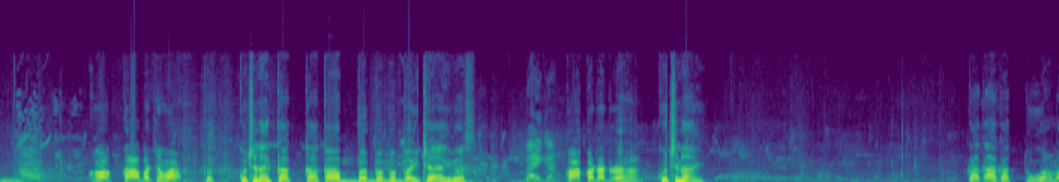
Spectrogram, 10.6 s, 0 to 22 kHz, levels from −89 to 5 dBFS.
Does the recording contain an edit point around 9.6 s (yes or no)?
yes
